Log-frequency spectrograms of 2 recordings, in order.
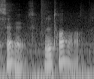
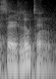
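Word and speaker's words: Serge Lutens: say it like that Serge Lon cuz if you got to Serge gluten you might got gluten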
